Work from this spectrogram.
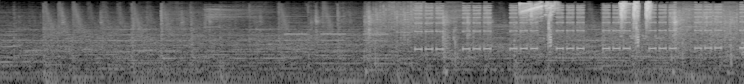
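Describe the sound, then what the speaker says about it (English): Alarm beeping in the space-station game Ostranauts: a sustained electronic tone pattern becomes a repeating series of sharp, bright beeps in the second half, fairly loud over a busy game soundscape. "Beeping, beeping."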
